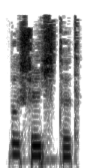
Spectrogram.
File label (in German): "beschichtet", German; adjectives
